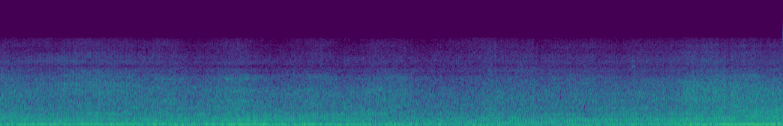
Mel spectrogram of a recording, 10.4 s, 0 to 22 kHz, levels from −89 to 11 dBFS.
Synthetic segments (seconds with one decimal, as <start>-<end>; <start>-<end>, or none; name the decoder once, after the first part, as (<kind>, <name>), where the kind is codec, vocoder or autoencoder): 0.0-10.4 (vocoder, Vocos)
